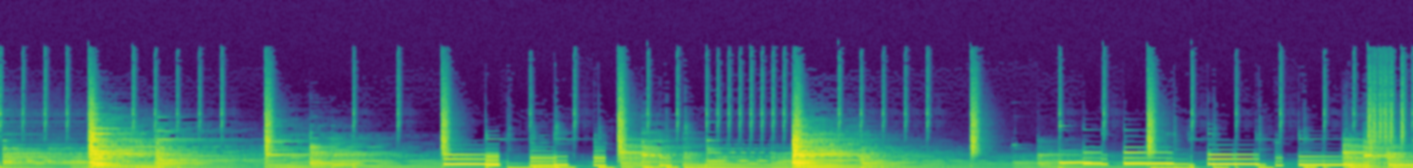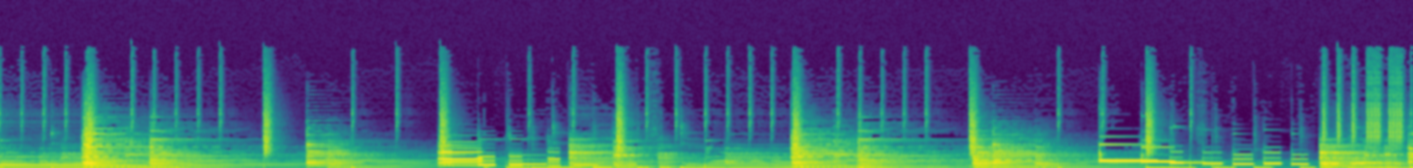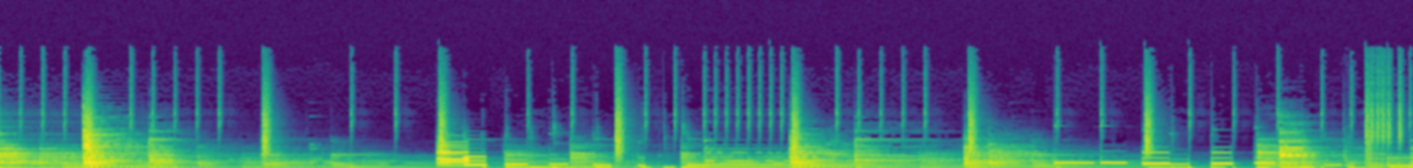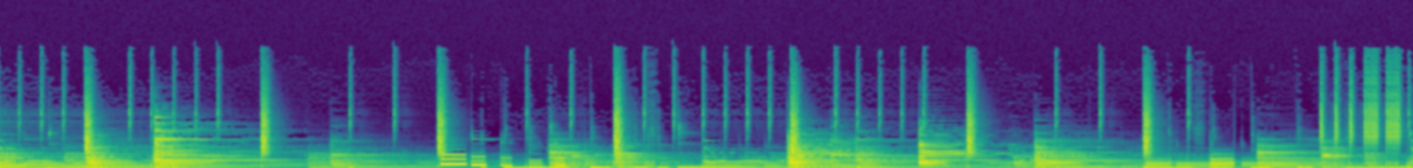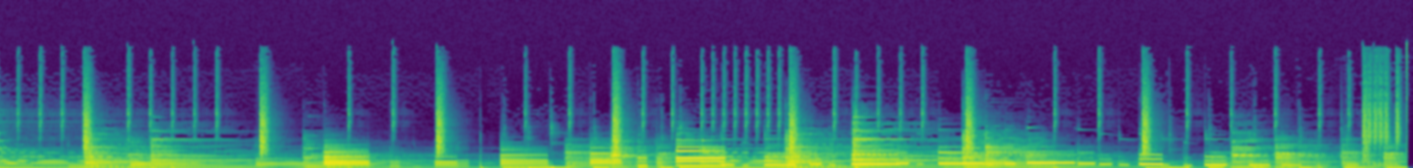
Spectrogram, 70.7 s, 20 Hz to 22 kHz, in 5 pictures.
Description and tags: Smooth 68.3 CM
These loops are a set of slow funk-inspired jazz loops with notes of blues overlaying a foundation of trap drums. Slow, atmospheric and reflective, these atmospheric loops work perfectly for backgrounds or transitions for your next project.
